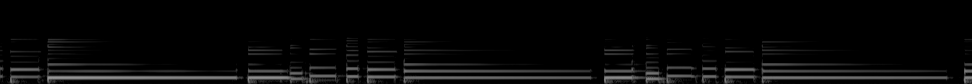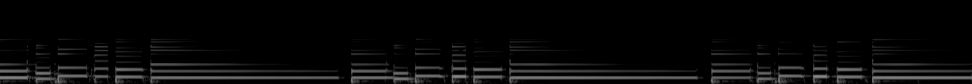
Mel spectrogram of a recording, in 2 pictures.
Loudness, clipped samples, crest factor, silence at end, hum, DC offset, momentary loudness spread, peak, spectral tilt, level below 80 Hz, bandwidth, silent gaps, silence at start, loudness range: -41 LUFS; under 0.1%; 16 dB; 0 s; none; under 0.1%; 11 LU; -24 dBFS; -6 dB/octave; -78 dBFS; 3.6 kHz; none; 0 s; 6 LU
